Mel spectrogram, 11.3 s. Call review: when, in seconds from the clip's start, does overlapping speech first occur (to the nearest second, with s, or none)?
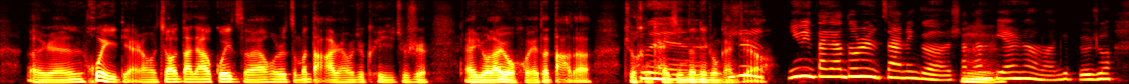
6 s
